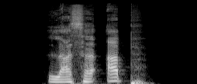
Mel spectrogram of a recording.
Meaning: inflection of ablassen: 1. first-person singular present 2. first/third-person singular subjunctive I 3. singular imperative
- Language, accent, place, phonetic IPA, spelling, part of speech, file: German, Germany, Berlin, [ˌlasə ˈap], lasse ab, verb, De-lasse ab.ogg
